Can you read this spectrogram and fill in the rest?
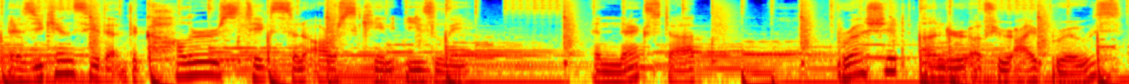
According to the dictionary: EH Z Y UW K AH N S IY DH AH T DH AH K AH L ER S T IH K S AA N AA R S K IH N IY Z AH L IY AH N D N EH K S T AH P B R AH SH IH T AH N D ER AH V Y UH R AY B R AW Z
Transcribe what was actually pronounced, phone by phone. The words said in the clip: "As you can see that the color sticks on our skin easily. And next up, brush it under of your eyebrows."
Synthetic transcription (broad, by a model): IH Z Y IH K AH N S IY DH AH T DH AH K AH L ER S T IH K S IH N AA R S K IH N IY Z L IY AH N N EH K S T AH P B R AH SH IH T AH N D ER AH V Y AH R AY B R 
